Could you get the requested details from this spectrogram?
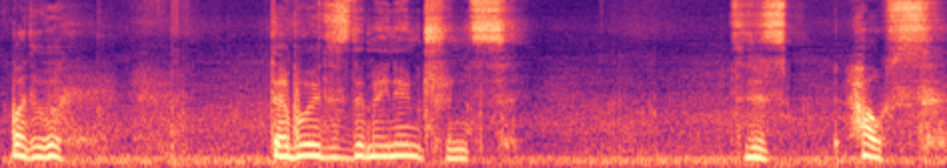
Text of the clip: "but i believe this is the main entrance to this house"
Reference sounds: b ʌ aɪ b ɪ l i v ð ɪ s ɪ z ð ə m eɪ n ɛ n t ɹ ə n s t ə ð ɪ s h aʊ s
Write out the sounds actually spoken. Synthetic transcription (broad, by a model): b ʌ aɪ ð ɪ w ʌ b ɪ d ɪ z ð ə m eɪ n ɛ n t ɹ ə n s t ə ð ɪ s h aʊ s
